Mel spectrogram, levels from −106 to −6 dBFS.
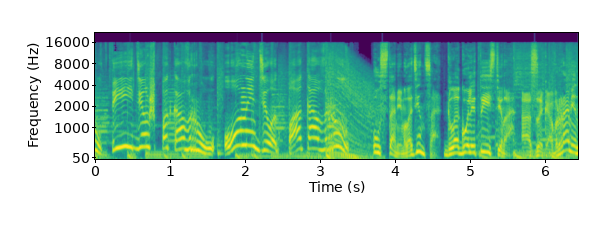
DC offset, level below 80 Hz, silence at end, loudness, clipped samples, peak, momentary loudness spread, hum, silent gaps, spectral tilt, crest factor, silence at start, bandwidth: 0.2%; -28 dBFS; 0 s; -10 LUFS; under 0.1%; 0 dBFS; 3 LU; none; none; -4 dB/octave; 10 dB; 0 s; 16.5 kHz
